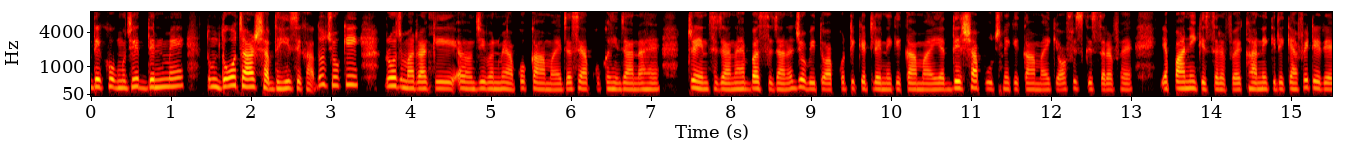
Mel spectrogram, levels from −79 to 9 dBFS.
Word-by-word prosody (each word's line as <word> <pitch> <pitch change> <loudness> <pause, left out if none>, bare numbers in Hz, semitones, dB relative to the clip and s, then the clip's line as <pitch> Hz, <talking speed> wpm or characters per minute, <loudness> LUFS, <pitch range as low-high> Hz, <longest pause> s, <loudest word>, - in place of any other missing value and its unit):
देखो 235 +1 +1
मुझे 210 +4 0
दिन 225 +3 -1
में 250 +2 -2 0.3
तुम 240 -1 -3
2-4 245 0 +6
शब्द 190 -5 +6
ही 195 +2 0
सिखा 200 -1 +4
दो 295 - -2
जो 275 -1 -1
कि 300 -1 +4 0.4
रोज़मर्रा 200 -7 +2
के 190 0 -3
अ, 190 -2 -2
जीवन 185 0 -3
में 185 - -4
आपको 175 +3 -5
काम 175 -3 -1
आए। 165 - -5
जैसे 180 +3 +3
आपको 175 -1 -5
कहीं 180 -1 -5
जाना 175 -1 -2
है, 175 0 -4 0.4
ट्रेन 190 -5 +3
से 185 +1 -4
जाना 175 0 -2
है, 180 - -2
बस 190 +1 +3
से 180 - -4
जाना 170 0 -2
है, 195 - -5
जो 225 +2 +1
भी 180 -2 -4
तो 180 - -3
आपको 165 +2 -4
टिकट 190 -1 -4
लेने 170 -2 -2
के 180 +2 -7
काम 170 -1 0
आए 165 0 -2
या 175 0 -2
दिशा 200 +4 +6
पूछने 180 0 -4
के 180 +1 -9
काम 170 -2 -3
आए 165 0 -6
कि 165 - -10
ऑफिस 175 +3 +6
किस 175 - +2
तरफ 165 0 -5
है 165 -2 -6 0.4
या 190 - +1
पानी 195 0 +4
किस 180 -1 -1
तरफ 170 -2 -5
है, 170 - -1
खाने 180 -1 -1
के 185 - -9
लिए 180 -1 -5
कैफेटेरिया 185 -1 -2
185 Hz, 240 wpm, -25 LUFS, 175-200 Hz, 0.4 s, 2-4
